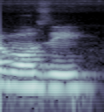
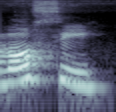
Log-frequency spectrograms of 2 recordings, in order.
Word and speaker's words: vozy: píše z dva vozy sa píše a vyslovuje sa dva vozy lebo ty už vieš že to nie sú žiadne dva Vosy No tak Vosy viezol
